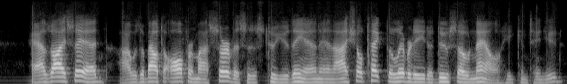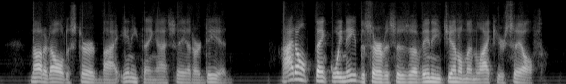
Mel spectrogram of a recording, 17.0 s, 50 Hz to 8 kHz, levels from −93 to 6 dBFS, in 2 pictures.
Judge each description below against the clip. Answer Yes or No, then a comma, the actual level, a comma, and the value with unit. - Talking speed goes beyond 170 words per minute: No, average, 165 wpm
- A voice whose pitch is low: Yes, low, 125 Hz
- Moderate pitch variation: Yes, average, 3.7 semitones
